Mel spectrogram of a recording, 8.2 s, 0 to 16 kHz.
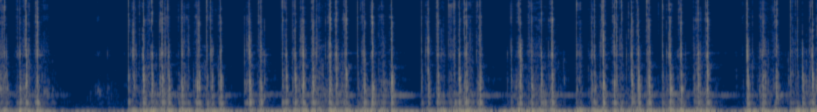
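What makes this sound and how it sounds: Fingertips and long nails type rapidly on a compact, hollow Royal Kludge RK84 mechanical keyboard with white plastic keycaps and brown switches. Quick bursts of dense, crisp clicks carry a deep hollow thump and bright clacking edges. Each keystroke stops short, and a few brief pauses fall between the runs.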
